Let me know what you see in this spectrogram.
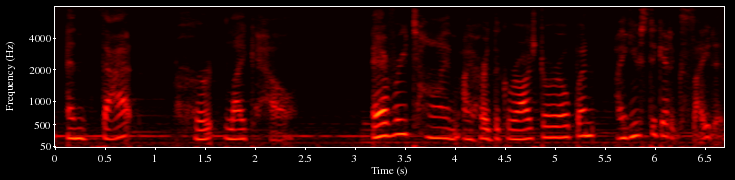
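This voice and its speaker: With music in the background, the speaker goes at a moderate pace with ordinary pitch variation. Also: woman, fairly high pitch for a woman. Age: 40s. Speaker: weight loss supplement spokeswoman. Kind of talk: sales pitch. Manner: storytelling, personal testimony.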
